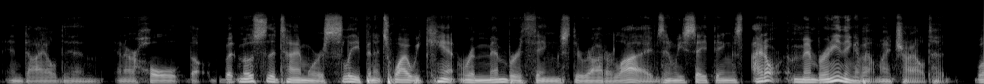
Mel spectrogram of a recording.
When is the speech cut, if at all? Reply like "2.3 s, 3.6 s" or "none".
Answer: 2.1 s, 7.4 s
